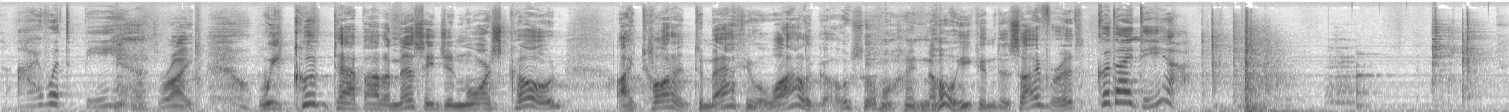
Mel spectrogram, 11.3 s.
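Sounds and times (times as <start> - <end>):
speech: 0.1 - 9.0
heavy basement door thudding shut: 8.9 - 9.9.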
